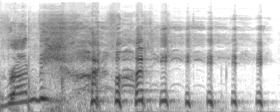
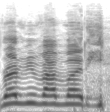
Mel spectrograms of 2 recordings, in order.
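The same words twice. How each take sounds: First: Laughing through the phrase, higher and slow. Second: Said in the usual way. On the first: Real, not acted. Host laughing while repeating the episode title. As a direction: break into laughter mid line.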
